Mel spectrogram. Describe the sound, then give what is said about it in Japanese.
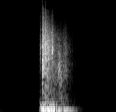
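A quick flurry of punches to the face thuds home in a single dense half-second burst, hard blows blurring together before cutting off into silence, with no voices. “それくらいの判断ができないんだったら、このままラッシュ叩き込んで寝かせてあげますよ。”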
